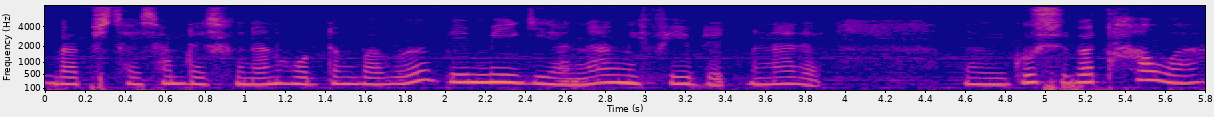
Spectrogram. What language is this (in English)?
Bodo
